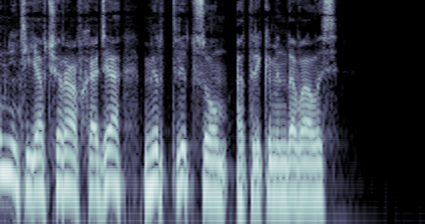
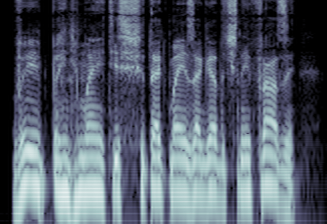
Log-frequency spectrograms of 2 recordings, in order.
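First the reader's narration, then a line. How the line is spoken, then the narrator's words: Laughing. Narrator (Russian): засмеялась она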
